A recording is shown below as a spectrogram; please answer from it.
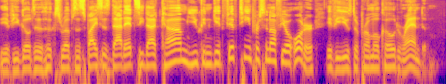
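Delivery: polished, smooth, professional announcer ad-read delivery. Asked who today's sponsor is, the speaker reads the promo: professional announcer voice. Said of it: "You like my professional voice there".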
